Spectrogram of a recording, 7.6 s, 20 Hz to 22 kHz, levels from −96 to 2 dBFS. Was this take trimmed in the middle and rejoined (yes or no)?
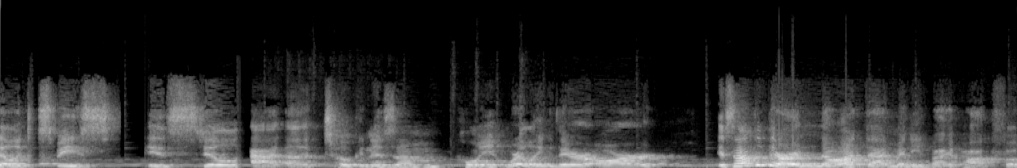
yes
